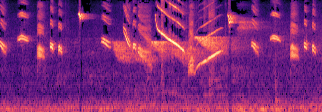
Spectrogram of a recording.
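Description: Green-winged saltator song of bright, clear whistled notes and sharp chips, about one a second, with overlapping sweeping whistles from other birds midway.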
